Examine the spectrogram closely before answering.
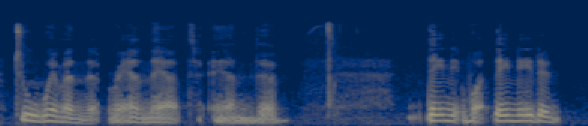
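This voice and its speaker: This is a woman speaking with an Upper Midwest accent. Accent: Upper Midwest American. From Wisconsin. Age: 80s+. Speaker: retired kindergarten teacher. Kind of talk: interview answer.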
